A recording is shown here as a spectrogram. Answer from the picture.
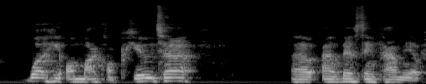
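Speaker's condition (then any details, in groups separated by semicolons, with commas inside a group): Down syndrome; 45 years old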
